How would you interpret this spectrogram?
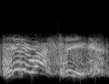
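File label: attack position, mood high, Hungarian; speech; War Thunder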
